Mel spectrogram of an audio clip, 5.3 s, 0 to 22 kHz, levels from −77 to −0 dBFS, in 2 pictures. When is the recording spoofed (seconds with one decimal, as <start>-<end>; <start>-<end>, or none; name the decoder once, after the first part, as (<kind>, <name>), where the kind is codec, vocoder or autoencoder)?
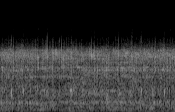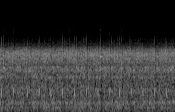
0.5-2.0 (codec, SNAC)

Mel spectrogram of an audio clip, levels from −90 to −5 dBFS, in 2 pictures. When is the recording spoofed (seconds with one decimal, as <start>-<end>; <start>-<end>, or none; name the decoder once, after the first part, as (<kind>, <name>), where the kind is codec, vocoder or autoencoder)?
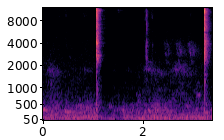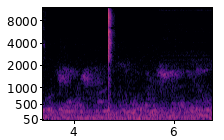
1.1-1.6 (codec, SNAC); 5.7-6.8

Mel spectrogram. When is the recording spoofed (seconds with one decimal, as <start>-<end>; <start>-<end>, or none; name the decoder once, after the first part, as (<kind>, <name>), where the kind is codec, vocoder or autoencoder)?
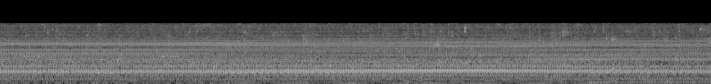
none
